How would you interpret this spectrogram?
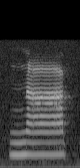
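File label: "naat6", Cantonese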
